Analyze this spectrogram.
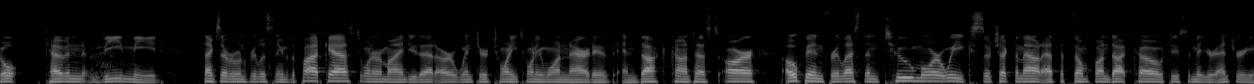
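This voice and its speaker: In a Philadelphia accent, a man of medium pitch talks fairly quickly with fairly even intonation. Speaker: podcast host. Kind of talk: interview podcast; promotional outro. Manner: hurried.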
